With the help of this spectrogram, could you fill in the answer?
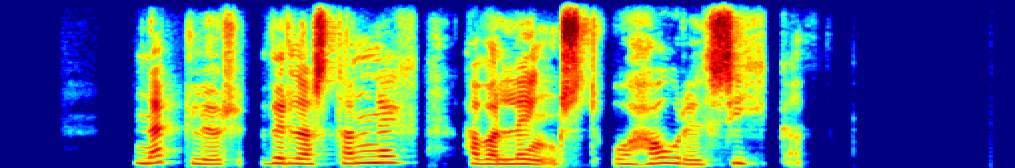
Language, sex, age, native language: Icelandic, female, 20-29, Icelandic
